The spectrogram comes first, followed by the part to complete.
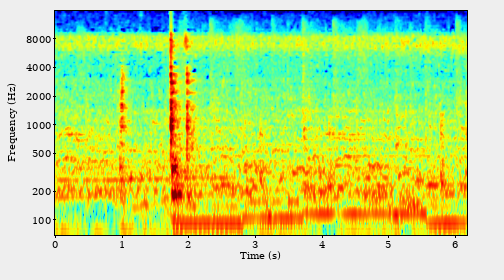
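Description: Tomato gravy of potato and cauliflower bubbling and simmering in a kadai with a steady hiss. A wooden spatula knocks against the pan a few times, about one to two seconds in.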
